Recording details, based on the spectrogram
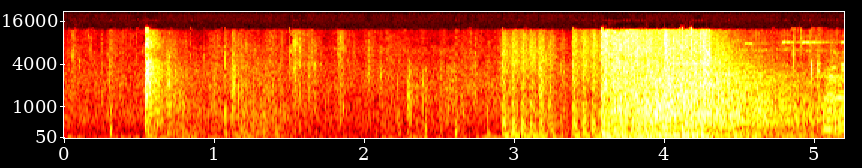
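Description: Machine gun fire in the WWII shooter Enlisted on the Dominant Height Ardennes map, a few scattered shots, then sustained bursts of automatic fire swelling into a loud, dense barrage near the end.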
